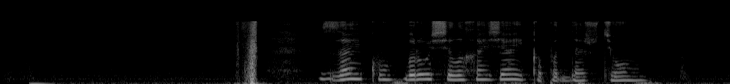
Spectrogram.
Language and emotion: Russian, sad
